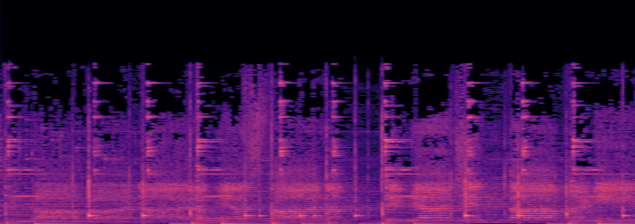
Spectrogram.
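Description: Devotional music with a chanted mantra over a regular low drum beat, about two beats a second.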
